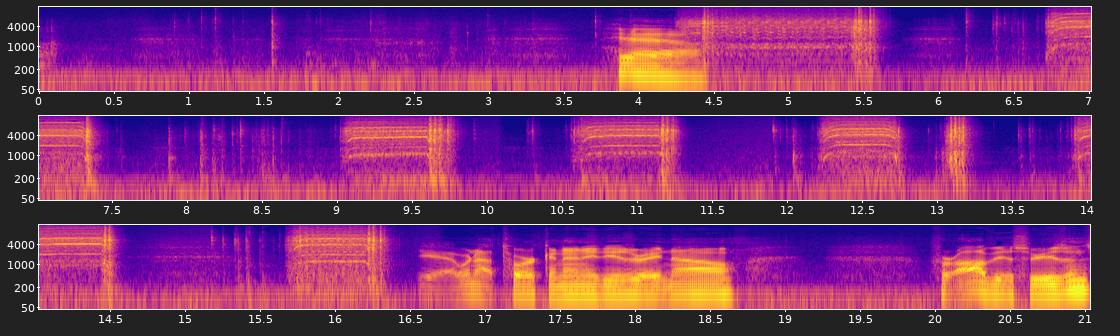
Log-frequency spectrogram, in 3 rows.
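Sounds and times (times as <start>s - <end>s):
power driver motor whine: 4.2s - 5.7s, 6.7s - 7.5s, 9.0s - 9.8s, 10.6s - 11.4s, 12.2s - 13.2s, 13.9s - 14.6s, 15.7s - 16.4s.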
